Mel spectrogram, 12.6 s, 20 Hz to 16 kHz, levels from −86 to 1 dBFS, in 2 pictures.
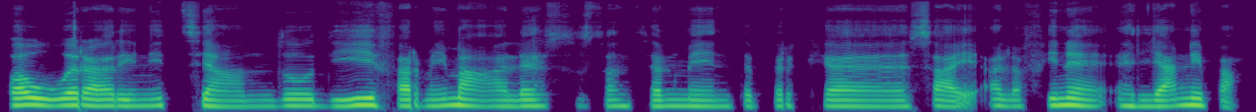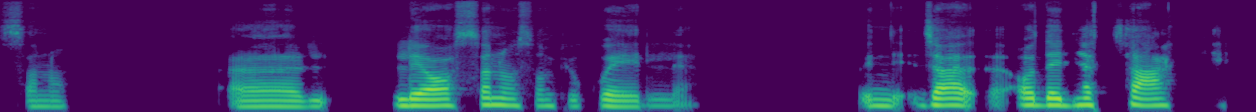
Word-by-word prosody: paura 180 -2 +4
riiniziando, 165 -1 -3
di 165 +4 +3
farmi 165 +1 -2
male 165 -2 0
sostanzialmente, 160 -1 -6
perché 160 -1 -5
sai 155 -2 -3
alla 165 -2 -5
fine, 175 0 +1
eh, 170 - -5
gli 160 0 -2
anni 180 +3 +2
passano, 150 -2 -11 0.8
ehm, 150 0 0
l 150 - -4 0.4
le 170 0 +7
ossa 170 +3 +4
non 185 -2 +1
son 165 -1 -8
più 155 -1 -12
quelle, 165 +1 -3 0.7
quindi 165 -1 -4
già, 180 0 +6
ehm, - - -14
ho 185 - +5
degli 180 0 +5
acciacchi. 180 -2 0
165 Hz, 135 wpm, -22 LUFS, 155-175 Hz, 0.8 s, le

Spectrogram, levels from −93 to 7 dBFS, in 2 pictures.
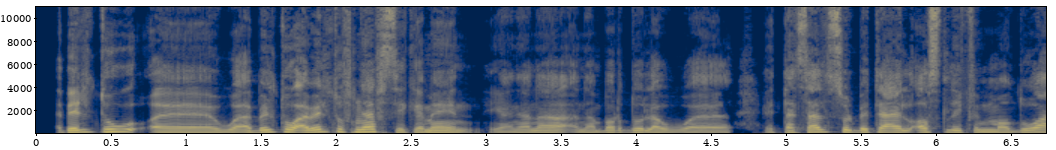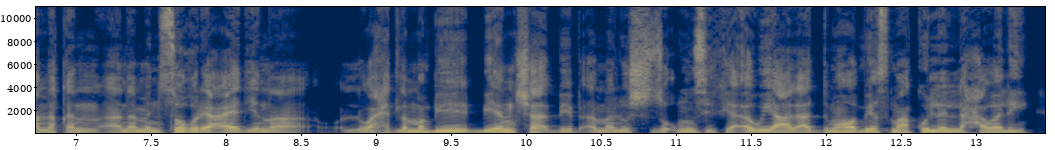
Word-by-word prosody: قابلته 185 +6 +2
آآ، 120 -1 +1
وقابلته 130 - +1
وقابلته 195 +8 +4
في 190 0 0
نفسي 200 -9 +3
كمان 125 -5 0
يعني 110 +3 -7
أنا 140 -1 -2
أنا 130 +1 -6
برضو 150 +4 -3
لو 120 -4 -2 0.5
التسلسل 175 +10 +1
بتاعي 160 +3 +2
الأصلي 160 +1 0
في - - -11
الموضوع 125 +8 0
أنا 180 0 -2
كان 140 -5 -5
أنا 140 +4 -3
من 140 -1 -1
صغري 175 +3 +3
عادي 145 +4 0
أنا 140 -5 -4 0.2
الواحد 140 +4 -5
لمّا 130 -1 +2
بين 140 +2 +2
بينشأ 155 +4 +2
بيبقى 145 -2 -8
مالوش 145 +2 -2
ذوق 155 -2 -7
موسيقي 140 +2 -3
أوي، 155 +4 +1
على 140 -2 +1
قد 150 0 -3
ما 140 - 0
هو 150 0 +4
بيسمع 145 0 0
كل 145 +1 +2
اللي 130 -2 0
حواليه، 115 -3 -2
145 Hz, 185 wpm, -24 LUFS, 130-160 Hz, 0.5 s, وقابلته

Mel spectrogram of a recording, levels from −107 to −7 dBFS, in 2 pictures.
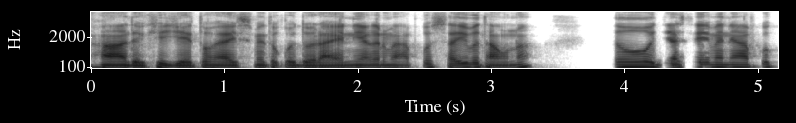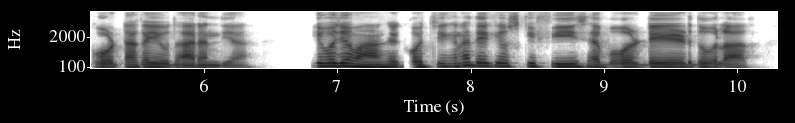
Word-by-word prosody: हाँ, 100 -2 +5
देखिए 95 +2 +2
ये 95 0 +3
तो 100 - -2
है, 95 -1 +4
इसमें 100 +1 -3
तो - - -3
कोई 100 -1 -1
दो 95 0 +1
राय 90 +1 +3
नहीं, 100 +2 0
अगर 100 +1 0
मैं 100 -1 -2
आपको 95 +3 -5
सही 110 -1 0
बताऊँ 95 -5 0
ना, 125 +4 -1 0.7
तो 130 +1 +4
जैसे 110 +3 -1
मैंने 120 0 +1
आपको 120 +2 -1
कोटा 120 +1 -2
का 120 - -5
ही 120 -1 +2
उदाहरण 100 -2 -2
दिया 95 -2 -10 0.5
कि 165 - 0
वो 170 +1 +4
जो 165 0 +4
वहाँ 125 -3 +4
की 135 - +1
कोचिंग 135 +2 -3
है 155 - -3
ना, 185 - +1
देखिए 170 -2 0
उसकी 155 0 -3
फीस 140 0 +1
है 130 - 0
बहुत 115 0 -3
डेढ़ 115 +1 +1
2 115 0 -5
लाख, 105 -1 -4
115 Hz, 245 wpm, -24 LUFS, 100-130 Hz, 0.7 s, हाँ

